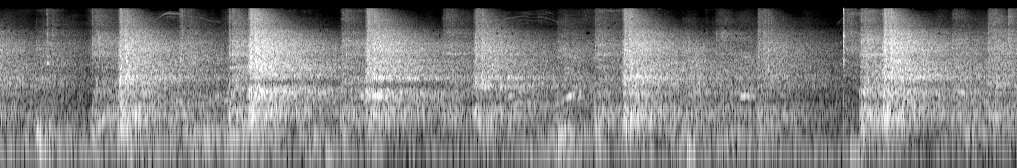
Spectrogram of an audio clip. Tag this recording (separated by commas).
playing squash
